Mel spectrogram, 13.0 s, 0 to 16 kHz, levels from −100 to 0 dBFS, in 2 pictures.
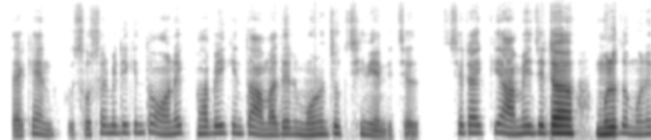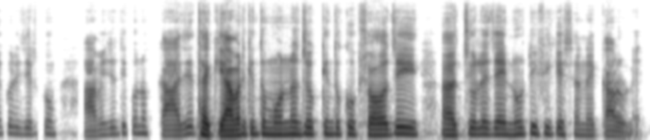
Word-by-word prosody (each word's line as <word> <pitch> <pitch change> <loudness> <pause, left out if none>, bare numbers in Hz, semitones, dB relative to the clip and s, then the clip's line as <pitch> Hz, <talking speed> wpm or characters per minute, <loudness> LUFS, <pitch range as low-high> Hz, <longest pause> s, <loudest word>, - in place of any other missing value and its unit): দেখেন। 155 +4 -16 0.4
Social 160 +5 -17
media 205 +1 -16
কিন্তু 215 +2 -19 0.2
অনেকভাবেই 190 +1 -14
কিন্তু 195 -1 -17
আমাদের 155 +3 -12 0.2
মনোযোগ 165 +4 -11
ছিনিয়ে 150 -8 -13
নিচ্ছে। - - -19 0.4
সেটায় 205 -2 -12
কি? - - -24 0.2
আমি 180 +3 -10
যেটা 200 0 +1 0.4
মূলত 175 +2 -2 0.2
মনে 165 +1 -15
করি, 185 -2 -13
যেরকম 170 +1 -14 0.4
আমি 130 +3 -10
যদি 170 +3 -12
কোনো 190 -1 -11 0.2
কাজে 135 +6 -3
থাকি, 145 -2 +7
আমার 145 +3 +5
কিন্তু 175 0 +1
মনোযোগ 165 +2 +2
কিন্তু 170 -1 -1
খুব 165 - 0
সহজেই 150 +4 +5 0.3
অ্যা 145 - +3 0.2
চলে 165 0 +1
যায় 165 -1 +3
নোটিফিকেশনের 160 -5 -4
কারণে। 120 -3 -5
170 Hz, 155 wpm, -25 LUFS, 155-185 Hz, 0.4 s, থাকি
